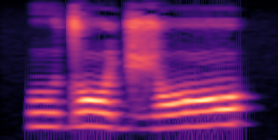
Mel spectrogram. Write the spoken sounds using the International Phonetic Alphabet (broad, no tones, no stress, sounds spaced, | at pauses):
u d ɔ d͡ʒ ɔ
